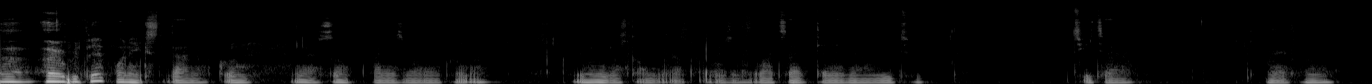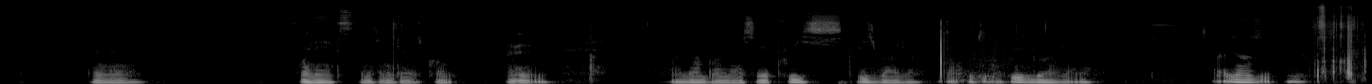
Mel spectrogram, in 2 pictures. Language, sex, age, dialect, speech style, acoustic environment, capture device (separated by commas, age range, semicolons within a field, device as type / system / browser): Hausa, male, 18-24, Nigeria - Pidgin-influenced, relaxed, silence, mobile / Linux / Chrome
